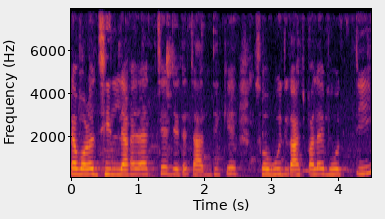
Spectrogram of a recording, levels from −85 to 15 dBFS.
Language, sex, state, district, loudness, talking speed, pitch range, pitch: Bengali, female, West Bengal, Dakshin Dinajpur, -18 LUFS, 135 wpm, 245-260 Hz, 250 Hz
